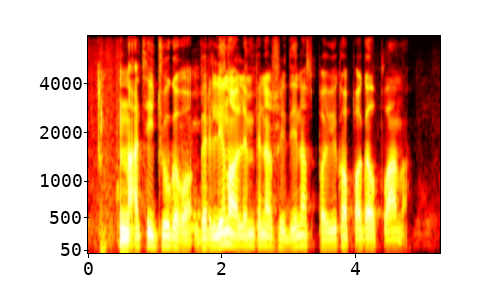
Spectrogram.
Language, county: Lithuanian, Šiauliai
